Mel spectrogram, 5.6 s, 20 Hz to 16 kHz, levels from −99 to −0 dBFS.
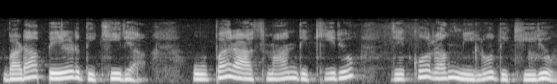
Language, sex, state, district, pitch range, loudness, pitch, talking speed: Rajasthani, female, Rajasthan, Nagaur, 180-220 Hz, -15 LUFS, 195 Hz, 140 wpm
